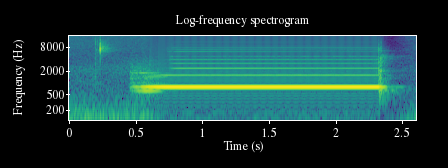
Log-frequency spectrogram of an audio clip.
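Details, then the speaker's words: Handheld radios: transmitter on 147 MHz, receiver on 441 MHz; steady whistle near 800 Hz for about two seconds, then cuts off, as transmitter third harmonic falls in receiver passband, causing interference. "So they're tuned to completely different channels, but since the third harmonic of the transmitter falls right into the passband of the receiver, you still get interference."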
